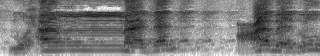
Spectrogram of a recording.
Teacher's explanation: اب یہاں پر تنوین کے بعد عین آ گیا تو یہاں پر اظہار ہوگا، یعنی کہ غنہ نہیں کہنا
